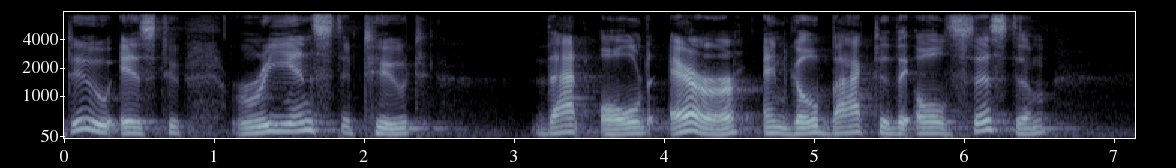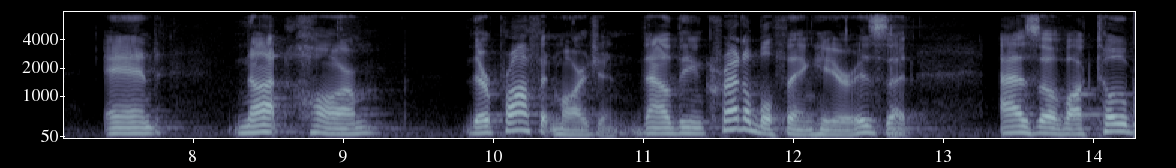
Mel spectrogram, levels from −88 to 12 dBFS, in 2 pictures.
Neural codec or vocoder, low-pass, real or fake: none; 7.2 kHz; real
